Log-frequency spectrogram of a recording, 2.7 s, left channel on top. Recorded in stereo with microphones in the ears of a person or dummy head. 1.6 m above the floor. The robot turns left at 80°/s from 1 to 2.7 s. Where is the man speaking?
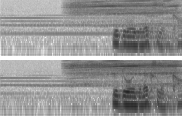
65° right, 1.0 m; by 2.8 s 150° right, 1.0 m.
